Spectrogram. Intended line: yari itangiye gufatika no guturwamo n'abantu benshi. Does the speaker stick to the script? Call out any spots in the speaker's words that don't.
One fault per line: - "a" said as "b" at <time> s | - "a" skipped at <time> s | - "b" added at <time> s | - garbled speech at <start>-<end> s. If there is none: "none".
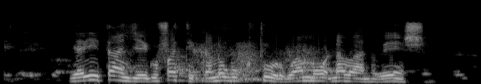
none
